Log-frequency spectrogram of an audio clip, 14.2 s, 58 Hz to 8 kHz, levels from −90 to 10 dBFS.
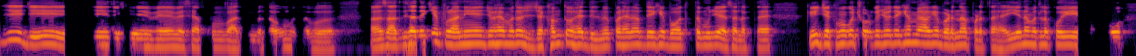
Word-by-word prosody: जी, 240 Hz, +4 st, 0 dB
जी। 165 Hz, -1 st, +2 dB, 0.4 s
जी 160 Hz, 0 st, 0 dB
देखिए, 140 Hz, -1 st, -3 dB
मैं 130 Hz, 0 st, +1 dB
वैसे 130 Hz, 0 st, -2 dB
आपको 125 Hz, +1 st, -6 dB
बात 110 Hz, -3 st, -1 dB
भी 120 Hz, -, -14 dB
बताऊँ -, -, -5 dB
मतलब -, -, -6 dB, 0.6 s
साथ 140 Hz, +1 st, +2 dB
ही 155 Hz, -, -5 dB
साथ 175 Hz, 0 st, +8 dB
देखिए 180 Hz, +5 st, +1 dB
पुरानी 175 Hz, +1 st, +3 dB
जो 175 Hz, -, 0 dB
है 180 Hz, 0 st, +4 dB
मतलब 175 Hz, +1 st, +2 dB
जख्म 160 Hz, +6 st, -1 dB
तो 180 Hz, -, 0 dB
हैं 160 Hz, -2 st, +2 dB
दिल 135 Hz, -2 st, -4 dB
में, 140 Hz, +1 st, -2 dB
पर 160 Hz, -, +1 dB
है 155 Hz, -, +1 dB
ना, 165 Hz, +1 st, +1 dB
अब 165 Hz, -, -3 dB
देखिए 160 Hz, +1 st, +1 dB
बहुत 145 Hz, -2 st, -1 dB
हद 145 Hz, -, -27 dB
तक 155 Hz, -, +2 dB
मुझे 155 Hz, +1 st, +2 dB
ऐसा -, -, +3 dB
लगता 120 Hz, 0 st, -5 dB
है 120 Hz, 0 st, -1 dB, 0.4 s
कि 180 Hz, +3 st, +2 dB
जख्मों 175 Hz, 0 st, +3 dB
को 185 Hz, -, +2 dB
छोड़कर 175 Hz, -1 st, -1 dB
जो 185 Hz, 0 st, +1 dB
देखिए 185 Hz, +1 st, 0 dB
हमें 195 Hz, -1 st, 0 dB
आगे 180 Hz, 0 st, +4 dB
बढ़ना 160 Hz, 0 st, +1 dB
पड़ता 140 Hz, -6 st, -3 dB
है। 110 Hz, 0 st, -2 dB
ये 155 Hz, +3 st, +3 dB
ना 180 Hz, +1 st, +1 dB
मतलब 165 Hz, -1 st, 0 dB
कोई 160 Hz, 0 st, +3 dB, 0.4 s
वो 485 Hz, 0 st, +4 dB
165 Hz, 220 wpm, -22 LUFS, 145-180 Hz, 0.6 s, साथ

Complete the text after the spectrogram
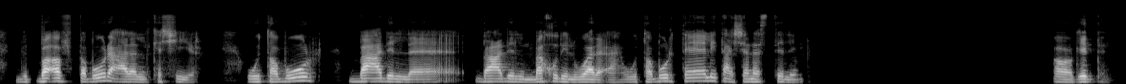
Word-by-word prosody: بت 120 Hz, -1 st, -10 dB
باقف 145 Hz, -1 st, +6 dB
طابور 145 Hz, +7 st, +2 dB
على 120 Hz, -4 st, +1 dB
الcashier 110 Hz, -1 st, -7 dB, 0.5 s
وطابور 135 Hz, +7 st, +1 dB, 0.3 s
بعد 140 Hz, +2 st, +4 dB
ال 125 Hz, -3 st, -1 dB, 0.6 s
بعد 135 Hz, 0 st, +2 dB
الم 120 Hz, -4 st, -2 dB
بآخُد 130 Hz, +2 st, 0 dB
الورقة 115 Hz, -3 st, +1 dB
وطابور 120 Hz, +5 st, -2 dB
3 155 Hz, +1 st, -2 dB
عشان 130 Hz, 0 st, -2 dB
أستلم. 120 Hz, -3 st, -6 dB, 2.5 s
آه 120 Hz, -2 st, +1 dB
جدًا، 125 Hz, +1 st, -1 dB
130 Hz, 95 wpm, -20 LUFS, 120-140 Hz, 2.5 s, باقف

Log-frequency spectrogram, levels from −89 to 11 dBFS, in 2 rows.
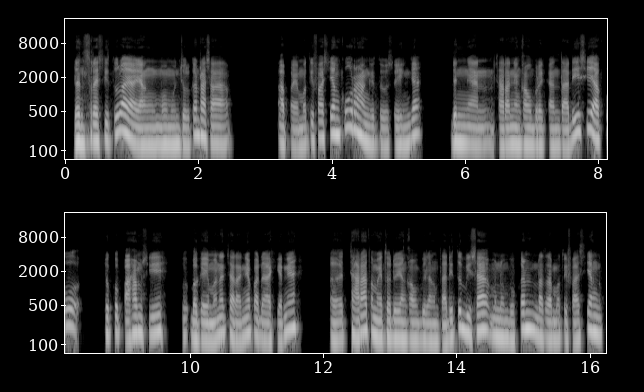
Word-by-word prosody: dan 145 Hz, -1 st, +7 dB
stres 145 Hz, +1 st, +1 dB
itu 150 Hz, +7 st, -3 dB
lah 220 Hz, -3 st, +6 dB
ya 130 Hz, -2 st, +2 dB
yang -, -, +1 dB
memunculkan 130 Hz, +4 st, +1 dB
rasa 140 Hz, -4 st, 0 dB, 0.7 s
apa, 135 Hz, -2 st, -3 dB
ya, 120 Hz, -, -4 dB
motivasi 155 Hz, +8 st, -3 dB
yang 195 Hz, -1 st, +7 dB
kurang, 220 Hz, -, +3 dB
gitu, 130 Hz, -1 st, -4 dB
sehingga 140 Hz, +10 st, -2 dB, 0.4 s
dengan 135 Hz, -2 st, +1 dB
saran 130 Hz, +1 st, 0 dB
yang 130 Hz, -, +3 dB
kamu 130 Hz, -1 st, 0 dB
berikan 125 Hz, -1 st, -3 dB
tadi 170 Hz, -, 0 dB
sih 245 Hz, -2 st, 0 dB
aku 205 Hz, +5 st, 0 dB, 0.4 s
cukup 155 Hz, +1 st, -4 dB
paham 160 Hz, +5 st, +2 dB
sih 160 Hz, +2 st, 0 dB, 0.3 s
be 145 Hz, -, -6 dB
bagaimana 125 Hz, +3 st, +1 dB
caranya 135 Hz, 0 st, -1 dB
pada 130 Hz, -5 st, -2 dB
akhirnya, 165 Hz, +11 st, 0 dB, 0.5 s
eee, 125 Hz, +1 st, -1 dB
cara 155 Hz, +3 st, +2 dB
atau 160 Hz, -, 0 dB
metode 135 Hz, -1 st, +1 dB
yang 130 Hz, -1 st, +2 dB
kamu 125 Hz, -1 st, -1 dB
bilang 120 Hz, -1 st, -1 dB
tadi 120 Hz, +6 st, -2 dB
tuh 200 Hz, -, +1 dB
bisa 175 Hz, +2 st, +3 dB
menumbuhkan, 140 Hz, +3 st, +1 dB
menata 140 Hz, -8 st, +1 dB
motivasi 130 Hz, +3 st, -4 dB
yang 170 Hz, -2 st, +5 dB
135 Hz, 165 wpm, -23 LUFS, 130-160 Hz, 0.7 s, dan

